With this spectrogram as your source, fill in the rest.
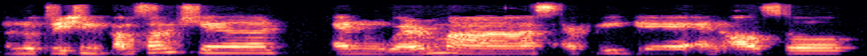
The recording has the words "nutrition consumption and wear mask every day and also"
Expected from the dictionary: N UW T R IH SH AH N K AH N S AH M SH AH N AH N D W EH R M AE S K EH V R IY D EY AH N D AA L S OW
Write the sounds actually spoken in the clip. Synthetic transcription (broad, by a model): N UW T R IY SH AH N K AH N S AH M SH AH N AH N W EH R M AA S EH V R IY D EY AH N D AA L S OW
